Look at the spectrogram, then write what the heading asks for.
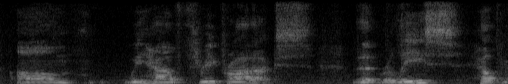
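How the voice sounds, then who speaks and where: With audible room echo and noticeable background noise, a man speaks at a medium pitch. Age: 70s. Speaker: supplement distributor. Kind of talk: informal presentation. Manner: halting, many fillers.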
